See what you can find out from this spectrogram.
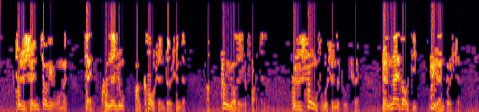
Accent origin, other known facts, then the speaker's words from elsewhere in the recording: China; 也颠覆了我们中国人的观念。我们中国人观念做君王的那是高高在上享受一切荣华富贵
